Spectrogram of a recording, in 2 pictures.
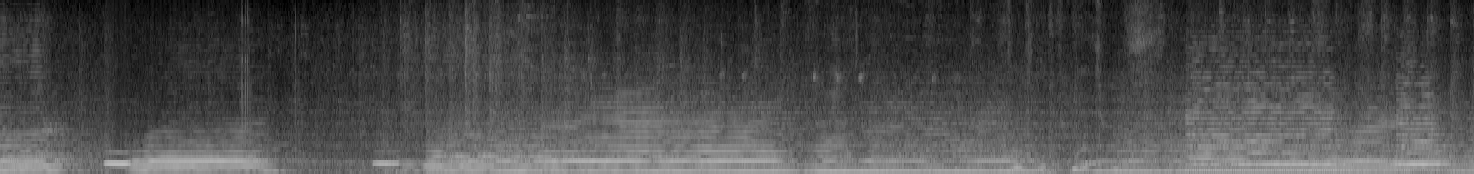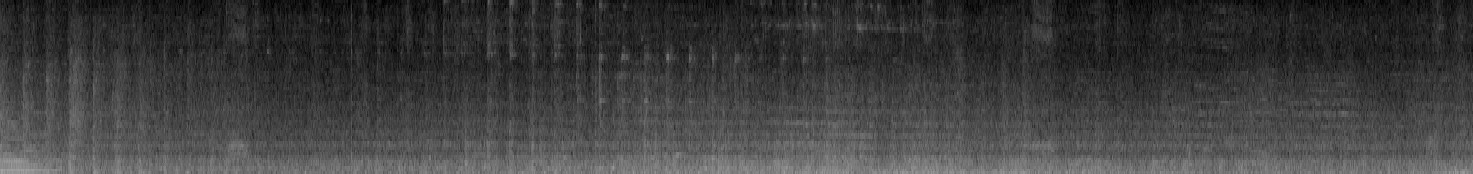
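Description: Train horn sounding in four blasts, two short and then two long, the last on a slightly different chord. Then the steady rumble and clatter of passenger coaches' wheels on the rails as the train goes by.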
